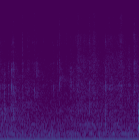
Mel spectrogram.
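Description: Near silence, with faint light ticks and rustles of crinkled coffee-filter paper being handled as a petal is pressed onto the glued flower centre.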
